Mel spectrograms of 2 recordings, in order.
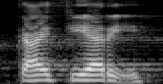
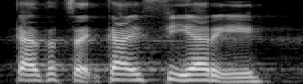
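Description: First: The surname is pronounced in an Italian way. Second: The surname is pronounced in an Americanized way. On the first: This is the original pronunciation of the name. "The correct pronunciation is Ferry" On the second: This is how the name's owner says it. "but he says it's Fetty"

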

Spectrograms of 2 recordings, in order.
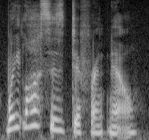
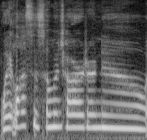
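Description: First: It is said in her normal speaking voice. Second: It is said in a mocking put-on voice.

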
